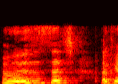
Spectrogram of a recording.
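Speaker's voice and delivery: giggly speech broken by laughter. Reading cards that seem to repeat, laughing while talking. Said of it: "I'm laughing".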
